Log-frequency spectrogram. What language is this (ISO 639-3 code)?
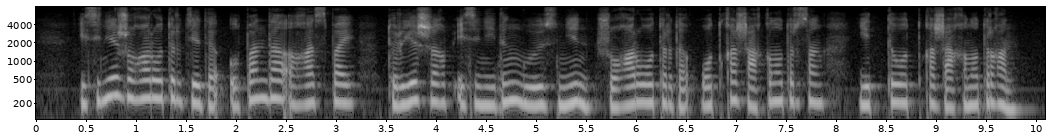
kaz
